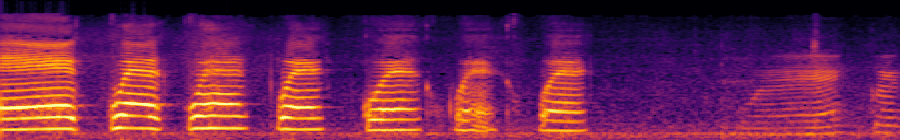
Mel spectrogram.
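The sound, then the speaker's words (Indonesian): A person mimics a duck, giving about seven quick, nasal quacks in a steady run, loud, followed by a softer drawn-out call at the end. “Bebek. Bunyinya gimana?”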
